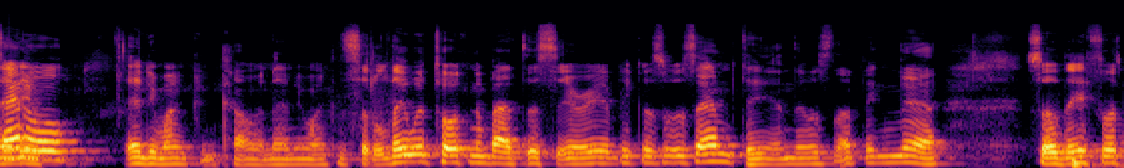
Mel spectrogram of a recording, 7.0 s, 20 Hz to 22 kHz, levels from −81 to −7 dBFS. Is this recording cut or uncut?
uncut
